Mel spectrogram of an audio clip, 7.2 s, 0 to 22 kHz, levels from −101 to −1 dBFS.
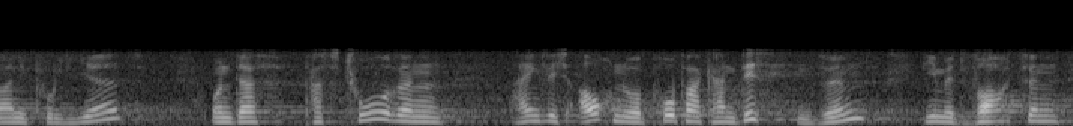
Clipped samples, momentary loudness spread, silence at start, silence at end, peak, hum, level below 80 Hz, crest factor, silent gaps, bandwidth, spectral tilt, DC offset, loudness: under 0.1%; 15 LU; 0 s; 0 s; -20 dBFS; none; -82 dBFS; 20 dB; none; 4.5 kHz; -6.5 dB/octave; under 0.1%; -40 LUFS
